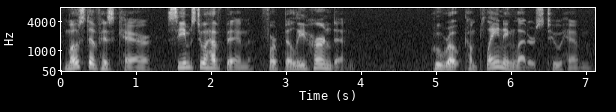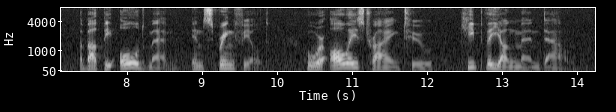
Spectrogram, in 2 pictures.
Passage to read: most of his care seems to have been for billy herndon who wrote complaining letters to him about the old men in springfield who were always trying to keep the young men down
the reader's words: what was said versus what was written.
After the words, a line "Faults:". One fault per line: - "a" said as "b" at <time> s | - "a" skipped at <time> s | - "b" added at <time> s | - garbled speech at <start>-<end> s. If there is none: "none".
most of his care seems to have been for billy herndon who wrote complaining letters to him about the old men in springfield who were always trying to keep the young men down
Faults:
none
